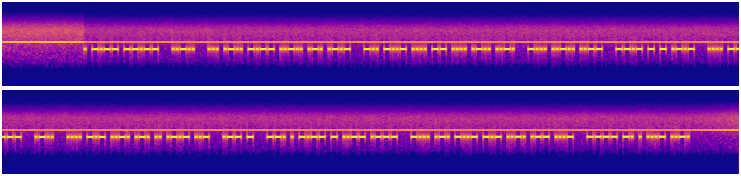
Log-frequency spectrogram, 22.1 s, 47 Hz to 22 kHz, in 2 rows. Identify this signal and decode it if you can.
Morse code (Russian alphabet), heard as a keyed tone, machine-sent, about 40 wpm, 710 Hz, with a steady whistle near 1170 Hz. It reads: ЕЫЪ Э СЛЫЭРЯ ДЬХМХЛФ БЭЮ ЩТТЯ ХШ Л ХКФРИЯУ ВТ ГЕЫТЮЙ БРЬКФВЖ ШНЕЖФ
